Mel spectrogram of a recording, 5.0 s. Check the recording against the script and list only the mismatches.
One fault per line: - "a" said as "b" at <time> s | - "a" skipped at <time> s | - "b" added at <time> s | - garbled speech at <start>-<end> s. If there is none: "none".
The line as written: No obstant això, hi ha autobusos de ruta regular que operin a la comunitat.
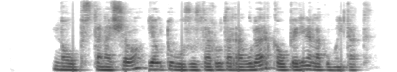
none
